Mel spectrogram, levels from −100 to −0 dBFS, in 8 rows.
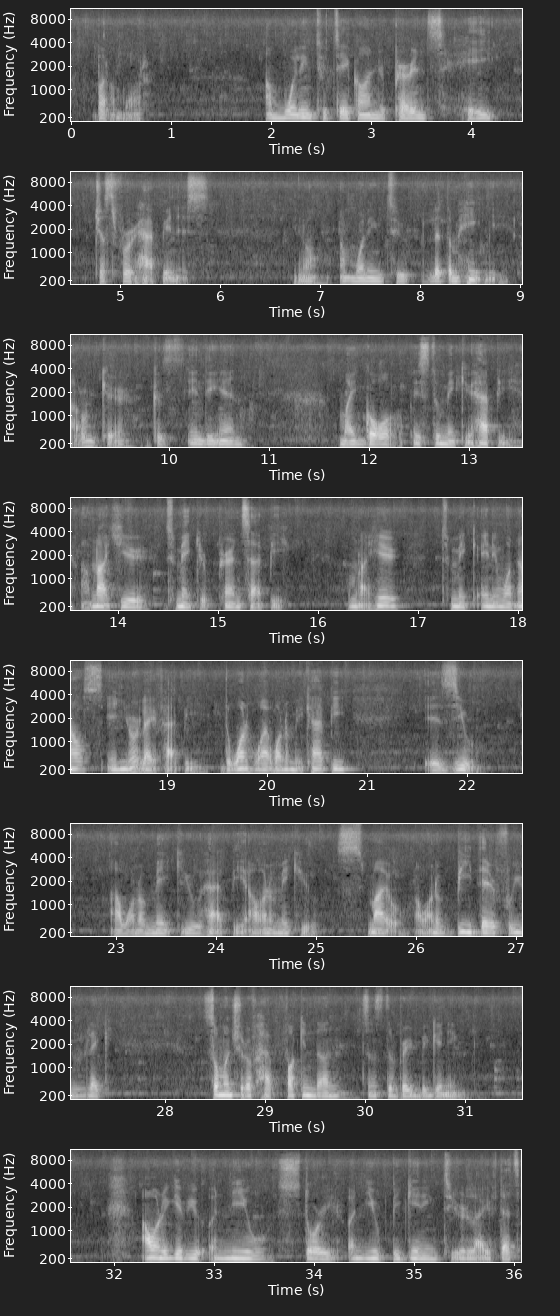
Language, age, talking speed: English, 30-49, 185 wpm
